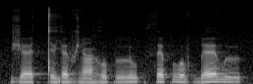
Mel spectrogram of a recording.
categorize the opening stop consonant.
plain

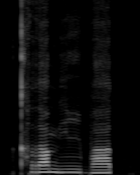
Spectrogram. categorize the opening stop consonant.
aspirated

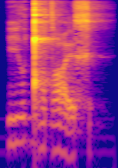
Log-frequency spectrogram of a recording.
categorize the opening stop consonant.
click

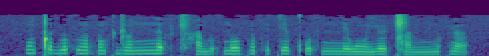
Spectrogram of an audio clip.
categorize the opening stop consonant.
click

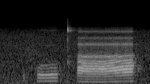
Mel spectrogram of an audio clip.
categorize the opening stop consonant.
aspirated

